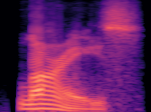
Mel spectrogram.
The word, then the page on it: lares: American English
